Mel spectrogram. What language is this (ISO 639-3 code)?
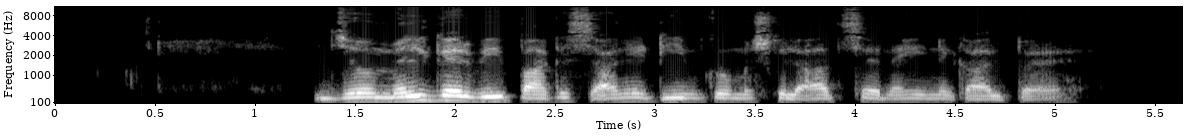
urd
